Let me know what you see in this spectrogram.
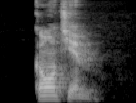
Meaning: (adjective) what number, which; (pronoun) which day of the month
- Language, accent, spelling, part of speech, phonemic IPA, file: French, France, quantième, adjective / pronoun, /kɑ̃.tjɛm/, LL-Q150 (fra)-quantième.wav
